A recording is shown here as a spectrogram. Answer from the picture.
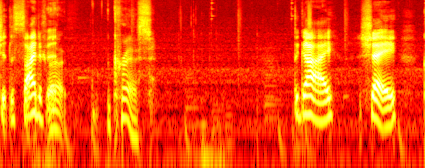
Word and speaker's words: Chrys: the side of it Chris the guy Shea his head at my name tag huh so it's pronounced like Chris but you spell it like chrysanthemum that's pretty sick it is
